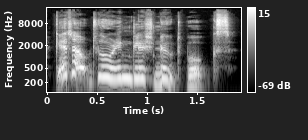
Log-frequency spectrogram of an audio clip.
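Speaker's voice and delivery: put-on stern old schoolmaster shouting; shouted order. A narrator's reading. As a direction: drive the class to get their books. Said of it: "shouted Mister Greville".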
